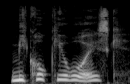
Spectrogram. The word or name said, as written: mikrokirurgisk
